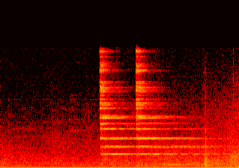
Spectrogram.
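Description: A small bell struck twice in quick succession, about a second in, each strike ringing on with a bright, high, metallic tone: a sacristy bell signalling the start of Mass.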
